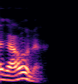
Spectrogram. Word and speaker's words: Gaona: It's Ana María Gaona. But when people say my name, they're like Ana Gaona, Ana Ganoa. I get it. It's not a common name, but it's just the sounds of the vowels, right? – Yeah.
